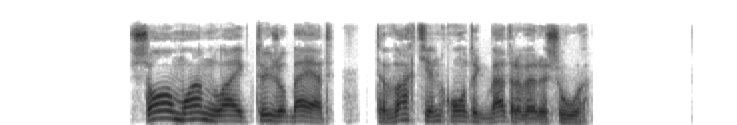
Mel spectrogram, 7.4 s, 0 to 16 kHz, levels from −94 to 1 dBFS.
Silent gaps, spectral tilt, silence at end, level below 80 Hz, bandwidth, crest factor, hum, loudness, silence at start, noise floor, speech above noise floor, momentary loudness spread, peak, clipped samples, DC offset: 3.35-3.41 s, 3.69-3.75 s; -4 dB/octave; 1.5 s; -60 dBFS; 8 kHz; 16 dB; none; -17 LUFS; 1.3 s; under -90 dBFS; over 74 dB; 8 LU; -2 dBFS; under 0.1%; under 0.1%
